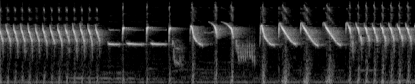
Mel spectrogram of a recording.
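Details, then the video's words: Canary song recorded to lure young or silent canaries into singing; a rapid high trill, then spaced flat whistles, swooping descending notes and a closing quick trill. "Suara burung kenari gacor Pancingan kenari paud kenari macet bunnyi"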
